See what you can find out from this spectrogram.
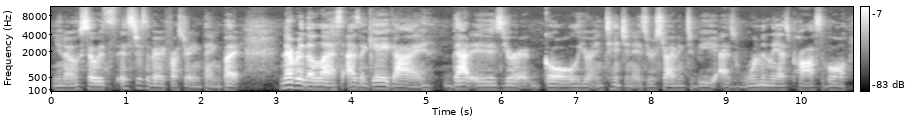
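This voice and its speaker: Soft-voiced chatty man, bright tone. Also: fairly low pitch, fairly even intonation, normal speed, slight background noise. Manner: chatty, giggly, calls listeners honey. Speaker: vlogger. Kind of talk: casual talk to camera.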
